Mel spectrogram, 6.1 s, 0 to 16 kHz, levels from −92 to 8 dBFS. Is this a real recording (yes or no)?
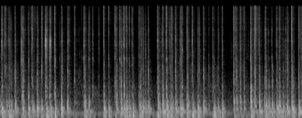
no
